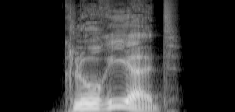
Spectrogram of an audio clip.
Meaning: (verb) past participle of chlorieren; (adjective) chlorinated
- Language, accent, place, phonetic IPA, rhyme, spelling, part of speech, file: German, Germany, Berlin, [kloˈʁiːɐ̯t], -iːɐ̯t, chloriert, verb, De-chloriert.ogg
